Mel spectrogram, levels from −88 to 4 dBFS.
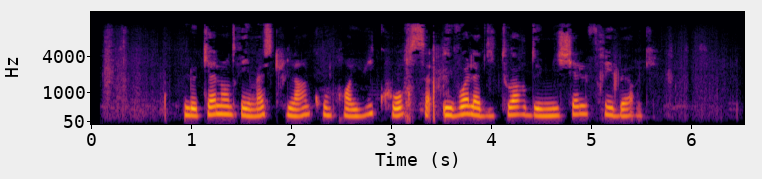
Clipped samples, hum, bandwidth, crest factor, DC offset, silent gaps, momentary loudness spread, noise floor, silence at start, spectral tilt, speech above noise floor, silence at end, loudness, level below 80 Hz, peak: under 0.1%; none; 11.5 kHz; 18 dB; under 0.1%; none; 8 LU; -55 dBFS; 0.15 s; -5.5 dB/octave; 35 dB; 1 s; -21 LUFS; -68 dBFS; -2 dBFS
